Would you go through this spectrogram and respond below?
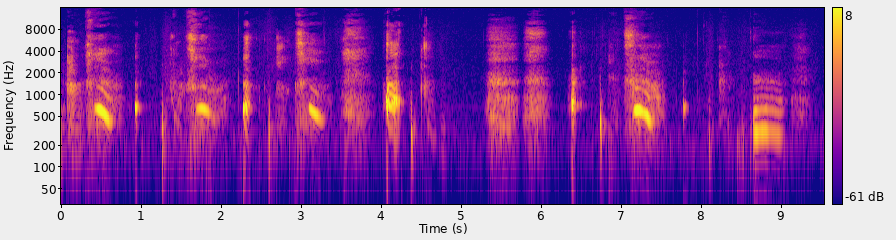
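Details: Trying to hold back a sneezing fit: repeated squeaky gasping build-ups with about six short muffled sneezes before the fit can't be held back; stifled sneezing.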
